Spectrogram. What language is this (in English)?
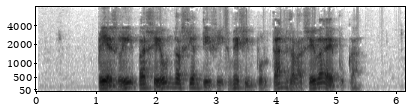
Catalan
